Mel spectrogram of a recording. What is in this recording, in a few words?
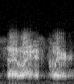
sight line is clear, combine soldier; Sourceforts v1.9.2; hl2; npc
